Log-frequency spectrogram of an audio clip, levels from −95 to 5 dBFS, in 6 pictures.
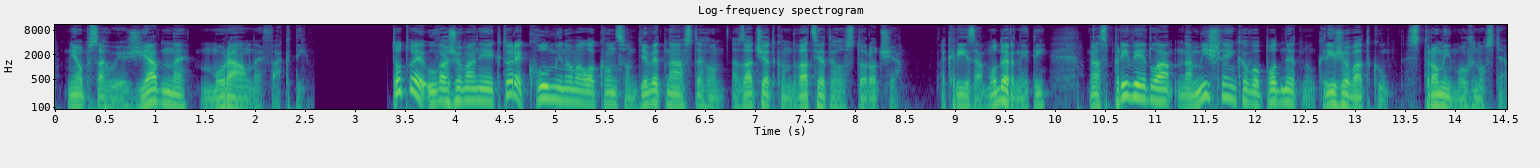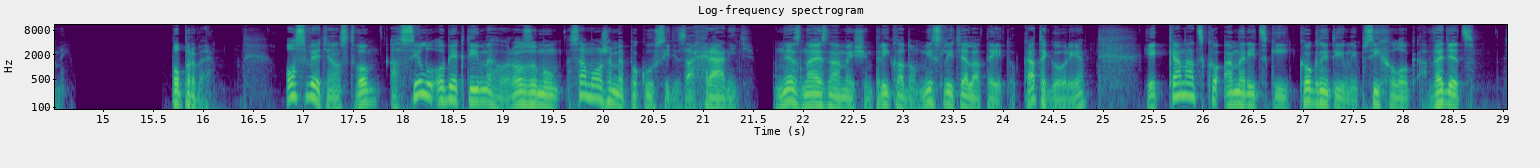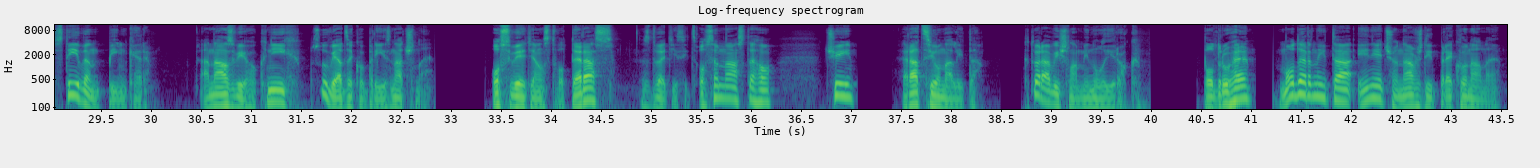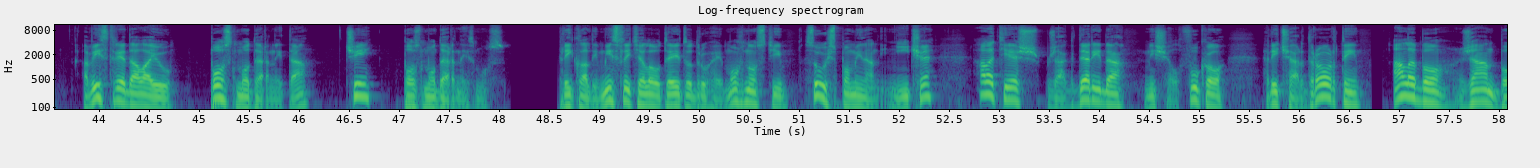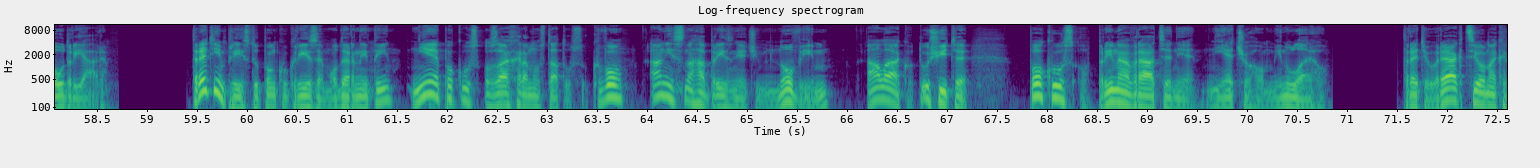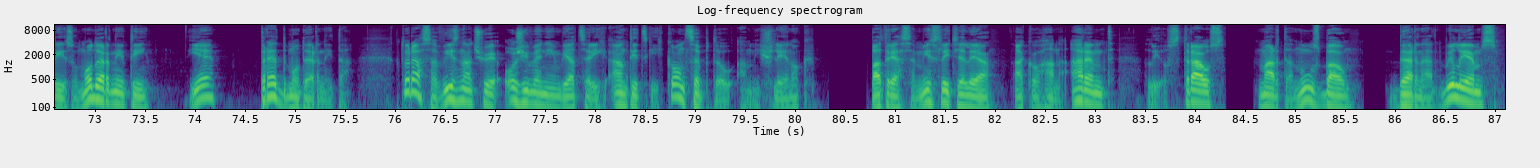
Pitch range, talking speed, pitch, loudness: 85-135 Hz, 105 wpm, 100 Hz, -25 LUFS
